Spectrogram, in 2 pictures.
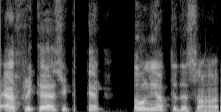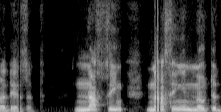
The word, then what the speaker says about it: Sahara: the unknown beyond the sahara desert it is sahara not sahara it's an arab world with the soft g you will see south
